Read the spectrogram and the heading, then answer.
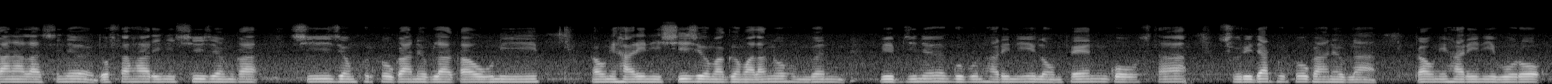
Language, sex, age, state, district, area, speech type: Bodo, male, 18-30, Assam, Chirang, rural, spontaneous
